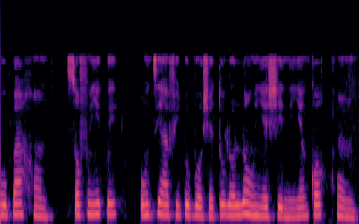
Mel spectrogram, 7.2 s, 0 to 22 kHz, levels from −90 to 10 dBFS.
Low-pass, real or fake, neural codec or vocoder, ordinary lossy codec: none; real; none; none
